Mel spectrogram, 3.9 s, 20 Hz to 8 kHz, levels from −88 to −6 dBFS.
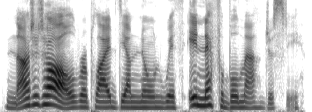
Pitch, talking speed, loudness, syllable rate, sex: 160 Hz, 140 wpm, -19 LUFS, 4.4 syllables/s, female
